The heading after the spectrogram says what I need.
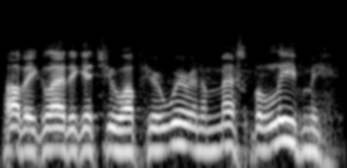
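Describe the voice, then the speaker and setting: A man's voice: fairly high pitch, steady tone, fast talker, natural voice. A man plays a crooked American treasure hunter in an old radio adventure. He is a tough, plainspoken sailor, desperate and greedy. The recording is muffled, with prominent music behind him. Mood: agitated. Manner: tough, plainspoken first-person storytelling. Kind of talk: 1950 radio drama acting.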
